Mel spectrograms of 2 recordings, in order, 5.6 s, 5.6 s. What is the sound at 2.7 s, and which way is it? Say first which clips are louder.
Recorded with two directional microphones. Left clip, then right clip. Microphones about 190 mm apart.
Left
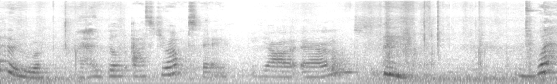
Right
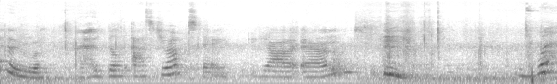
Speech: even; 15° left (ahead or behind).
